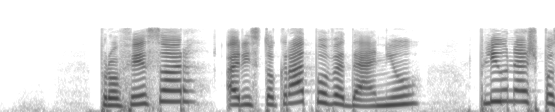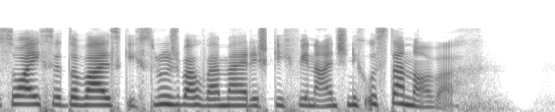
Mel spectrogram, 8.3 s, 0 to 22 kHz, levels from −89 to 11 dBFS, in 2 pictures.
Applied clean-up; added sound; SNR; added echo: none; none; none; none.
